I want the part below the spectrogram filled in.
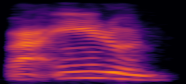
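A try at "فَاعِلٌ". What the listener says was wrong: Bacanya bukan i-nya yang panjang fa'ilun. tadi bacanya fa'ilun.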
